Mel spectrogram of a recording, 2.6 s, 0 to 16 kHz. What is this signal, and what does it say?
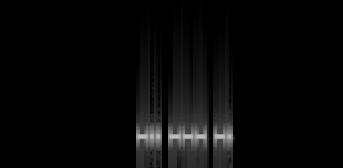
Morse code, heard as a keyed tone, about 48 wpm, 700 Hz. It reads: DON
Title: USA Common Names - Max 3 Letters - 50wpm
